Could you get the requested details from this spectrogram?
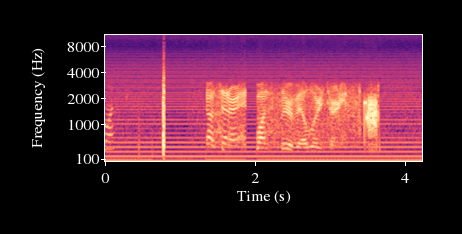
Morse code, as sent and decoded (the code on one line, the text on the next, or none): none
